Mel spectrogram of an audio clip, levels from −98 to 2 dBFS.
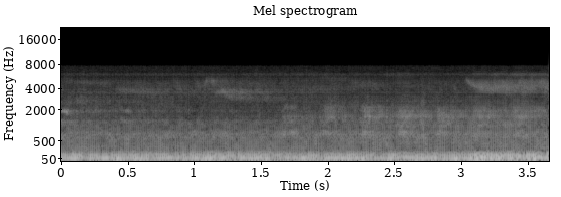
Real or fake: fake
